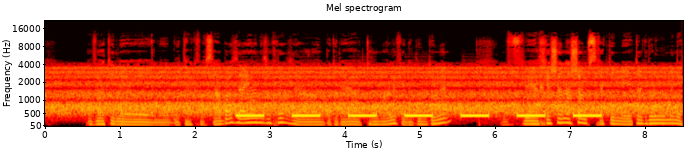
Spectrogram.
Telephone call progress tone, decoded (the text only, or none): busy tone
